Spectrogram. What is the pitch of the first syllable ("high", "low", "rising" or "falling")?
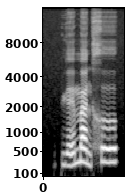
rising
